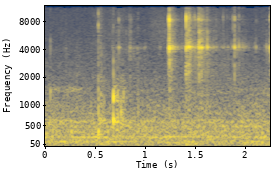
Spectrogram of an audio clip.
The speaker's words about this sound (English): Put the keys. Put the keys in the basket.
